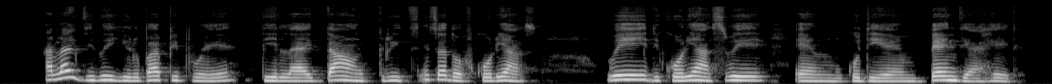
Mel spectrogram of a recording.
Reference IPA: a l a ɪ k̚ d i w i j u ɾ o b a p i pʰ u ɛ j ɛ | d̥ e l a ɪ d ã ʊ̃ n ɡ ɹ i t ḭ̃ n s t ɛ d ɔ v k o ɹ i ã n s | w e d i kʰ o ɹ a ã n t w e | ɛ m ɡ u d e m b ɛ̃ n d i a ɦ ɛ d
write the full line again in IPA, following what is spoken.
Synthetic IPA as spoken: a l a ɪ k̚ d i w e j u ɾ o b a p i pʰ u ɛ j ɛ | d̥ e l a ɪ d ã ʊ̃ n ɡ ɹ i t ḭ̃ n s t ɛ d ɔ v k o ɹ i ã n s | w e d i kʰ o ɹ i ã n s w e | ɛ m ɡ o d e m b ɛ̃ n d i a ɦ ɛ d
